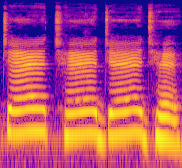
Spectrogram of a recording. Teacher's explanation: स्पर्श संघर्षी व्यंजन कहलाते हैं, क्योंकि इनके उच्चारण में जीवाग्र और कठोर तालु के मध्य स्पर्श और संघर्ष होता है।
